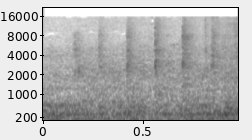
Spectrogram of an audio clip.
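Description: A pigeon coos softly and low, with faint fluttering bursts and a steady hum in the background.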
